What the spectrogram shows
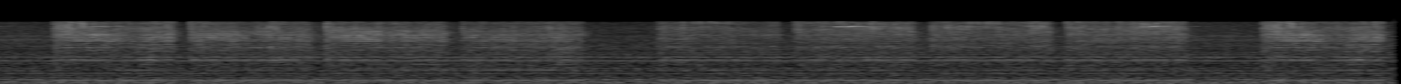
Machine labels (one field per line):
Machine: slide rail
